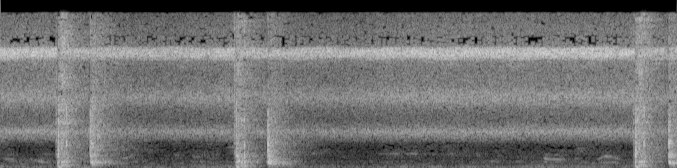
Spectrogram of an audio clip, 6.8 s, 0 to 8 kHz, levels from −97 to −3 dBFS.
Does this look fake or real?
real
